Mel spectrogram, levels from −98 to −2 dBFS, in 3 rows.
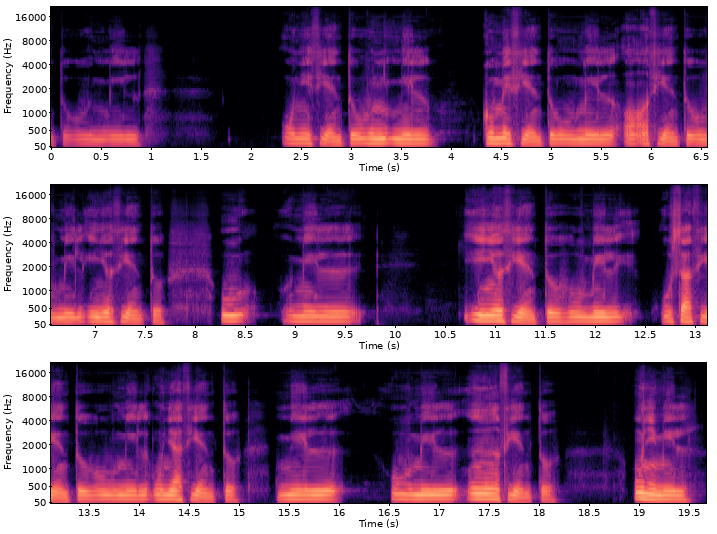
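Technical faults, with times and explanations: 0.11–3.05 s, automatic gain rising: the gain control judged the input too quiet and lifted it by about 8 dB, so speech and background swell together.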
